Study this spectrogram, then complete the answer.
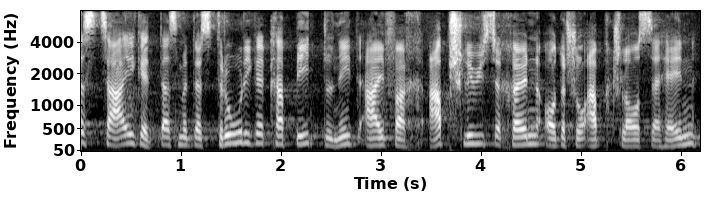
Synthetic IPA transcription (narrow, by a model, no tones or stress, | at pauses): st͡saɪɡət̚d̥asməɾdastɾuːɾɪɡəkʰapɪtl̩nɪdʰa̰ɪfaχʔa̰pʃlyːsəkœnʔɔdəɾʃoʔapkʃlɔsəɦɛn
